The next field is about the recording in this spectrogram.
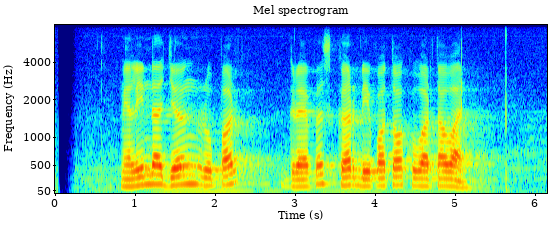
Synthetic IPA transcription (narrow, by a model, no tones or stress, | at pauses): mɛlindad͡ʒɨŋrupərt̪̚ɡɾɛfəskɨrdipɔt̪ɔkuwart̪awan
